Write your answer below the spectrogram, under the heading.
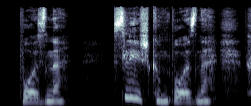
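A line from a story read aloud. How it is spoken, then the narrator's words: Manic chuckle. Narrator (Russian): хохотнул Нергал, скалясь в безумной усмешке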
